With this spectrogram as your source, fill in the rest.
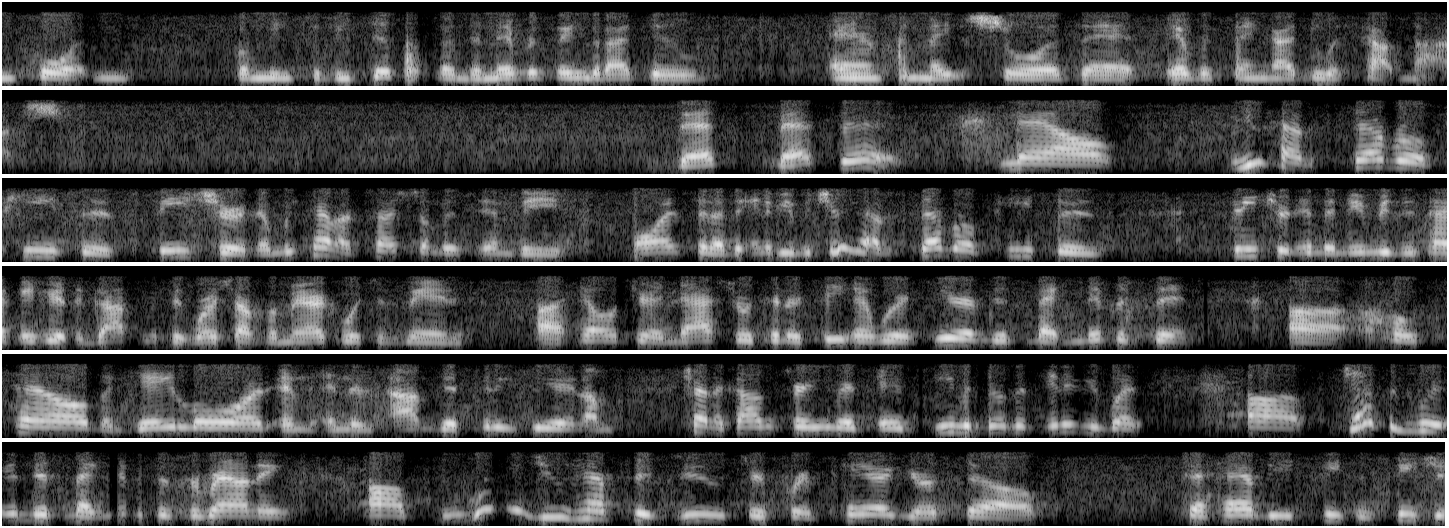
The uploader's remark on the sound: The show comes to you live from the Gospel Music Workshop of America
